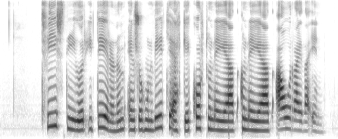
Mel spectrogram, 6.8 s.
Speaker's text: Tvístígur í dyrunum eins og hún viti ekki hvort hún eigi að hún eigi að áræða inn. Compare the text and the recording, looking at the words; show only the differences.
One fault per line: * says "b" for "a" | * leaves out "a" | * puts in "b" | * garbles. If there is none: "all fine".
all fine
